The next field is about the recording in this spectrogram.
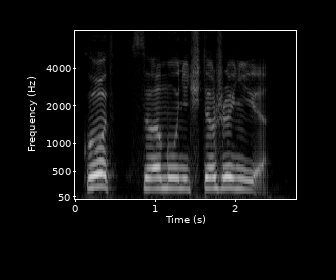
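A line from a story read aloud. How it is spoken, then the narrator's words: Deep bass voice. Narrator (Russian): Пробасил Волков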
